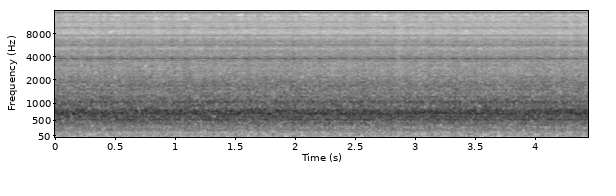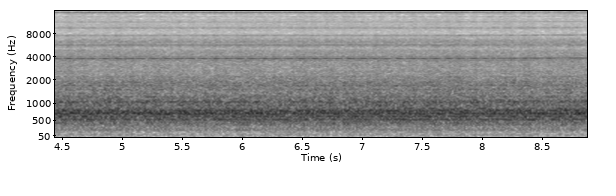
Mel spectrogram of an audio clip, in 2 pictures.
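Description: Steady, heavy roar through the spin, like a passing train, with no rhythm; typical of worn drum bearings on a washer.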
